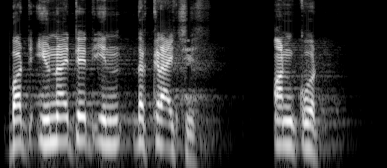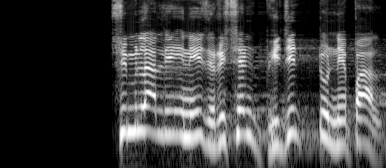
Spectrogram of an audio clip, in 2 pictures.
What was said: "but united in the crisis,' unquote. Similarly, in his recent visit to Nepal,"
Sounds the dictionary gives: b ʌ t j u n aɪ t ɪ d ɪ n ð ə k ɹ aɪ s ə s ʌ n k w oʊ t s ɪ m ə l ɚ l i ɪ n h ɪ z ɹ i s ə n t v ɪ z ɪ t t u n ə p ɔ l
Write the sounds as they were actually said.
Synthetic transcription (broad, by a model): b ʌ t j u n aɪ t ɪ d ɪ n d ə k ɹ aɪ s ə s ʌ n k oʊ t s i m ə l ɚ l i ɪ n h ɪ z ɹ i s ə n t b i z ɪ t t u n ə p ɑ l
